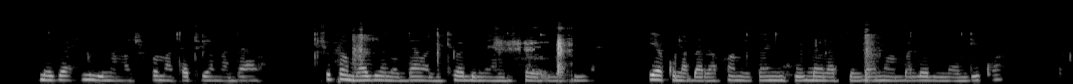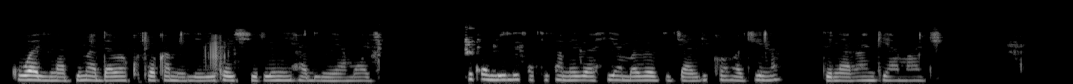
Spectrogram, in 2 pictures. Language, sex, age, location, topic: Swahili, female, 18-24, Kisumu, health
